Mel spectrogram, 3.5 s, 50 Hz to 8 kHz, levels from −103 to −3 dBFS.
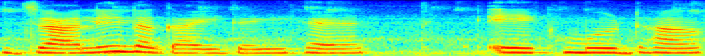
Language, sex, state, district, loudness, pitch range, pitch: Hindi, female, Haryana, Rohtak, -18 LUFS, 220-240 Hz, 235 Hz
